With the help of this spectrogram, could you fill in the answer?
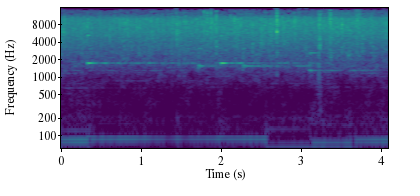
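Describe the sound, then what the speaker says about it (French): Rain summoned in the video game Scribblenauts Unlimited, a steady synthetic patter of falling drops over a low electronic hum and game music, with no talking. "On n'a qu'à invoquer la pluie au-dessus"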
